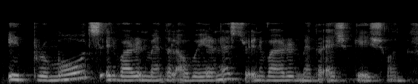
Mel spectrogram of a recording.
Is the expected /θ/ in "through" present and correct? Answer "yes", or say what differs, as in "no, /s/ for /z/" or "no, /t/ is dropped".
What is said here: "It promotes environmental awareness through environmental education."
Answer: no, /t/ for /θ/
